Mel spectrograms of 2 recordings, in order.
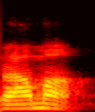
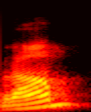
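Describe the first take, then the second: First: The name ends with a full final vowel. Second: The name ends without a final vowel. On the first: This is how it is said in southern India. "in south of India, that Rama become Rama" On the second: This is how it is said in northern India. "in north of India, that Rama become in Hari become Ram"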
